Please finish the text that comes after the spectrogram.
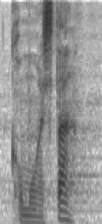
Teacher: The pitch raises on the TA of está and stays high.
